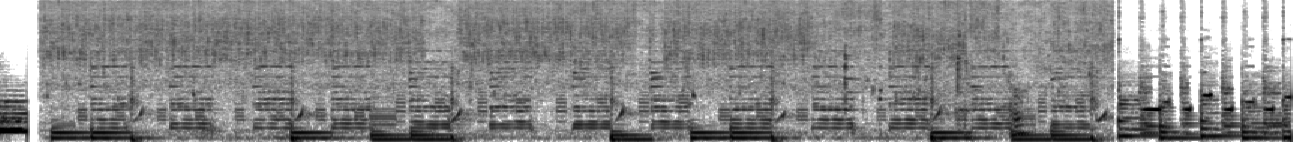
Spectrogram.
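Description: Background music with a bass line, over the steady hiss of a tap running into a sink. The water sound starts about half a second in and cuts off sharply near the end.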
